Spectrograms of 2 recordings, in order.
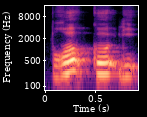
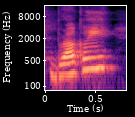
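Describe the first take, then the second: First: "Brocoli" as French bro-ko-lee, both Os full; French "Brocoli" with a clear second O, falling; French, every vowel. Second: "broccoli" as English BROK-lee, second O dropped; "broccoli" with the middle vowel swallowed; English pronunciation. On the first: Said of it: "You pronounce every vowel". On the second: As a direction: say "broccoli" the English way, two syllables, rising. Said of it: "when you say it in English". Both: Shown as a demonstration.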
